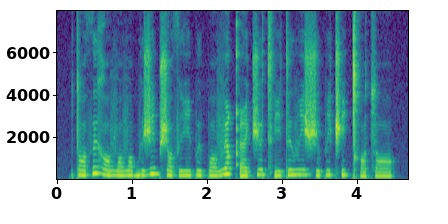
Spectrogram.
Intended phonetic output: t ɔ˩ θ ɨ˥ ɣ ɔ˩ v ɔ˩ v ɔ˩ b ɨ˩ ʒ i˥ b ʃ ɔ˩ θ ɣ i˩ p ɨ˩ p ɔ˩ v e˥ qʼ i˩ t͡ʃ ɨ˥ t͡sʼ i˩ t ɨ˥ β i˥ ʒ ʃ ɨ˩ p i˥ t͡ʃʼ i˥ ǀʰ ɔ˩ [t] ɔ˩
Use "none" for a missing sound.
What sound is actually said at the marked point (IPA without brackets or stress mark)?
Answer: t͡s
